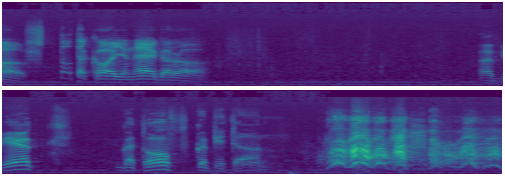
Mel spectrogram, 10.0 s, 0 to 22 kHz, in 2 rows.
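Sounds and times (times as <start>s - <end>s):
speech: 0.0s - 2.2s, 4.8s - 10.0s
dog barking at a ship's cook: 8.2s - 10.0s.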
